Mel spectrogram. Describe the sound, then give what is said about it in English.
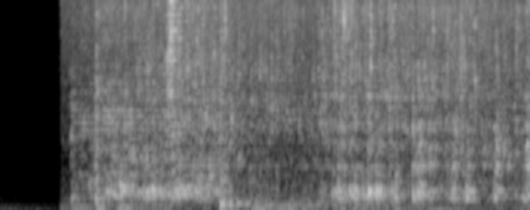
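A toilet flushes loudly, a rushing, gurgling surge of water that starts abruptly after a brief silence and churns steadily for a few seconds. “Let's hit the portal potty, please. We got a big one here to flush.”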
